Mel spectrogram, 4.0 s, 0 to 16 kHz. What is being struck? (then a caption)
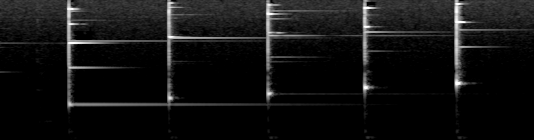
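Aluminium glockenspiel bars struck with a wooden mallet. Aluminium glockenspiel bars on a metal glockenspiel are struck with a black-headed wooden mallet, five times in a row. Each note is brighter and higher than the last, rising from just under 1 kHz to about 1.7 kHz. Every strike gives a clear, bell-like ding that rings on and fades slowly under the next one.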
